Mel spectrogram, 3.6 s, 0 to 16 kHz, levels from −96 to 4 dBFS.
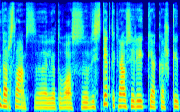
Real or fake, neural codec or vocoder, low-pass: real; none; 14.4 kHz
